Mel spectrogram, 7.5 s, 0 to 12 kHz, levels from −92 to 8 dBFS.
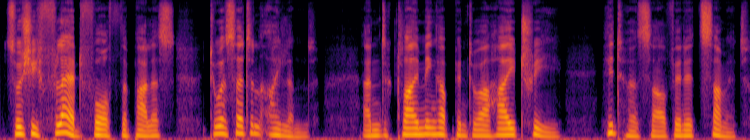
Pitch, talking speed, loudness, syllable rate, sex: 135 Hz, 175 wpm, -19 LUFS, 4.8 syllables/s, male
